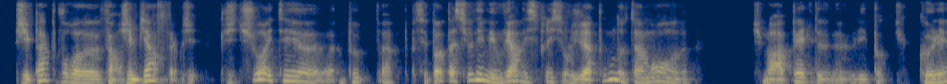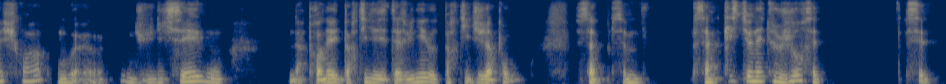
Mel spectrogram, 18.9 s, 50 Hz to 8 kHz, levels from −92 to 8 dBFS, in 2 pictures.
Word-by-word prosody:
J'ai 120 -2 +3
pas 190 +7 +3
pour, 150 -8 0
heu, 125 -1 +4
enfin 120 - 0
j'aime 125 -2 +6
bien 185 +9 +6
enfin 195 - -4
j'ai 120 -1 -9 0.2
j'ai 125 - -6
toujours 215 - +3
été, 185 -2 +1
heu, 155 -3 +1
un - - -10
peu 145 +3 -4
pas 125 - -7
p 125 - -28
c'est - - -8
pas - - +5
passionné 215 +2 +3
mais 165 -9 +4
ouvert 135 - +4
d'esprit 150 +1 -3
sur 150 - -4
le 125 - -3
Japon. 120 - +4
Notamment, 145 - +1
heu, 120 - -10 0.6
je - - -7
me 115 - +3
rappelle 145 +7 +2
de 120 -4 -3 0.3
l'époque 120 0 -7
du - - -18
collège 135 +5 +2
je - - -11
crois 175 +5 -6
ou, 125 0 -2
heu, 115 0 -9 0.2
ou 150 -7 -7
du 120 -1 -7
lycée 130 +7 +2
où 125 -5 -3 0.6
on - - -3
apprenait 125 +3 +2
une 125 - -4
partie 125 +4 -2
des 125 -3 +1
États-Unis, 115 +5 0
l'autre 125 -4 -1
partie - - -6
du - - -2
Japon. - - +1 0.6
Ça - - +3
me - - -10
ça - - -5
me 125 0 -1 0.5
ça 140 - +2
me 130 - -6
questionnait 170 -1 +1
toujours, 170 +3 -1
cette 120 -1 -3 0.8
cette - - -2
135 Hz, 200 wpm, -27 LUFS, 120-165 Hz, 0.8 s, j'aime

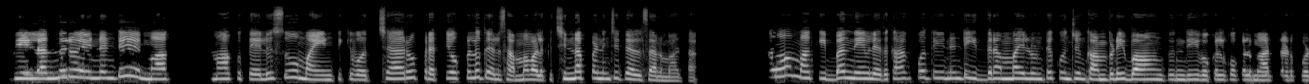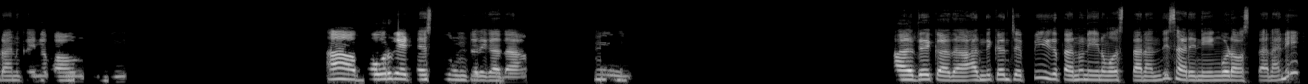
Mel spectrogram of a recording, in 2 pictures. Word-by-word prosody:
వీళ్ళందరూ 275 +4 +5
ఏంటంటే 290 +3 +1 0.3
మాకు 245 0 +2 0.5
మాకు 260 +1 -3
తెలుసు. 260 +7 -2 0.2
మా 240 - +3
ఇంటికి 240 +3 -9
ఒచ్చారు. 265 +5 -2
ప్రతి 245 +2 -3
ఒక్కళ్ళు 300 +3 -4
తెలుసు 235 -4 -4
అమ్మ 220 +3 -4
వాళ్ళకి 210 -2 -1
చిన్నప్పటి 285 +2 +1
నుంచి 265 +2 -4
తెలుసనమాట. 195 -8 -4 0.8
సో, 345 - -1 0.2
మాకు 295 -1 0
ఇబ్బందేమి 275 +2 +1
లేదు. 230 -1 -3
కాకపోతే 280 +2 -7
ఏంటంటే, 280 +2 -3
ఇద్దరు 275 +5 -3
అమ్మాయిలుంటే 260 0 0
కొంచెం 265 0 -1
కంపెనీ 245 +3 +1
బావుంటుంది. 225 -1 0
ఒకళ్ళకొకళ్ళు 215 0 -6
మాట్లాడుకోవడానికైనా 195 -1 -5
బావుంటుంది. 190 - -5 2.1
ఆ! 245 - +10 0.3
బోర్ 240 +3 +4
గెట్టేస్తూ 235 -1 +4
ఉంటది 195 -2 -2
గదా! 175 -1 +2 0.8
హ్మ్. 215 -3 -6 2.8
అదే 220 +1 +6
కదా! 195 -2 +3 0.2
అందుకని 225 +3 -1
చెప్పి 225 +8 -5
ఇగ 245 - +1
తను 215 0 +1
నేను 205 -1 -1
ఒస్తానంది. 195 +3 -3
సరే 205 -4 +2
నేను 190 +1 -2
కూడా 200 -1 +4
ఒస్తానని 195 +10 -3
230 Hz, 110 wpm, -21 LUFS, 205-275 Hz, 2.8 s, ఆ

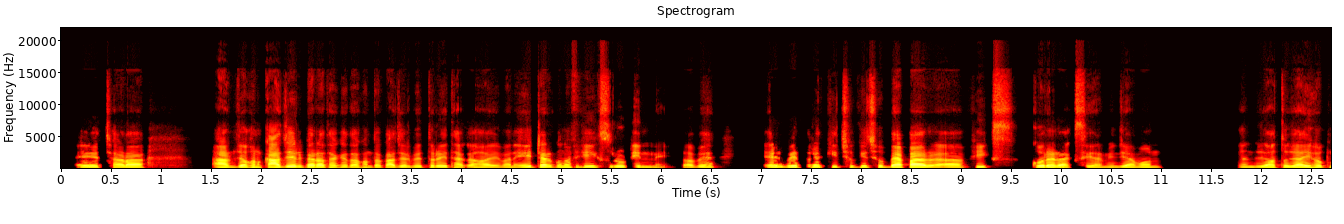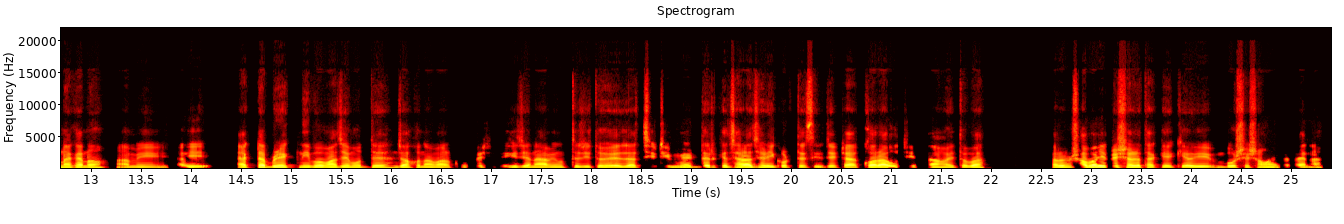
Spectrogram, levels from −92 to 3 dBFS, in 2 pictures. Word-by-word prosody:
এ 140 - -6 0.3
ছাড়া 145 -1 +3 0.9
আর 135 -1 +6
যখন 155 +3 +2
কাজের 165 +5 +6
প্যারা 180 0 +6
থাকে 170 +1 -2
তখন 150 0 -2
তো - - +1
কাজের 125 -1 +1
ভেতরেই 130 +2 -1
থাকা 120 0 -2
হয়। 115 0 +1
মানে 140 +2 -5
এইটার 185 +2 +3
কোন 195 - -1 0.2
fixed 170 -1 -1
routine 125 -1 -2
নেই। - - -16 0.2
তবে 155 +9 -2 0.7
এর 145 - +3
ভেতরে 150 +7 +1
কিছু, 155 +2 -6
কিছু 190 0 -3
ব্যাপার 145 -2 +9 0.3
আ - - +3 0.2
fixed 145 +1 -5 0.3
করে 140 0 +6
রাখছি 110 +2 -3
আমি। 115 +3 -9
যেমন 110 0 0 1.1
যত 120 0 +2
যাই 140 +2 +6
হোক 145 -1 +1
না - - +2
কেন 140 0 +1 0.4
আমি 115 +2 -6 0.4
এই 115 - -1 0.5
একটা 120 +2 +3
break 120 0 +3
নিব 125 -1 -2 0.2
মাঝেমধ্যে। 115 -1 -1 0.2
যখন 115 +1 -1
আমার 115 0 -1
খুব 115 - -18
বেশি 110 - -14
দেখি 115 +1 -7
যে 115 - +1
না 115 - 0
আমি 115 - -5
উত্তেজিত 110 -1 -7
হয়ে 110 0 +2
যাচ্ছি, 110 - -3
team 110 - -9
mate-দেরকে 110 +1 -2
ঝাড়াঝাড়ি 115 0 +3
করতেছি, 105 0 -5
যেটা 115 0 -1 0.2
করা 125 -1 +7
উচিত - - -18
না 110 - 0
হয়তোবা। 110 +2 0 0.7
কারণ 115 0 +2
সবাই 135 +1 +6
pressure-এ 115 -3 +2
থাকে, 110 0 -3
কেউই 110 0 +1 0.3
বসে 110 +1 -1
সময় 110 -1 -1
কাটায় 110 0 -5
না। - - -6
120 Hz, 170 wpm, -23 LUFS, 110-145 Hz, 1.1 s, ব্যাপার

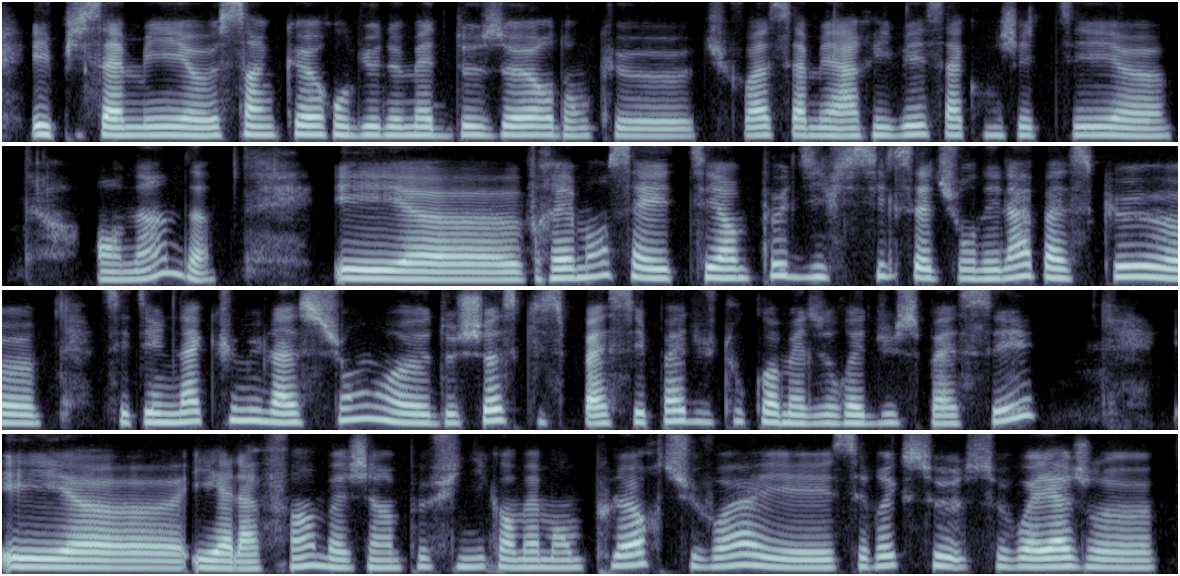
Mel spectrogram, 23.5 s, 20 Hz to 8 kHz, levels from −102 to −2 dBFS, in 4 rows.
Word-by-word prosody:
et 195 -1 +5
puis 175 - -10
ça 175 0 +5
met, 175 0 +1
heu, 165 0 +2
5 180 +1 0
heures 190 0 +3
au 185 - +3
lieu 180 +1 -1
de 175 0 -1
mettre 175 -2 -1
2 180 +1 -1
heures 180 0 +3
donc, 165 +1 -10
heu, 155 -1 -3
tu - - -18
vois? 175 +1 +1
Ça 175 -1 -2
m'est 170 0 -2
arrivé 175 +3 -1
ça, 180 -1 -2
quand 175 0 -12
j'étais, 180 +1 -4
heu, 160 -1 -1 0.6
en 170 0 -2
Inde, 240 - -2 0.6
et 185 -2 +5
heu, 165 -1 +3
vraiment 200 +5 +1
ça 245 -3 -1
a - - +4
été 195 +2 0
un 200 0 +3
peu 250 +6 -3
difficile 220 +3 -6
cette 200 -6 -1
journée-là 190 +5 0
parce 200 -4 0
que, 225 - -4 0.4
heu, - - -7 0.3
c'était 190 +1 -3
une 190 0 +1
accumulation, 230 +3 0
heu, 185 -1 +2
de 185 +2 -5
choses 225 +5 +2
qui 195 - -15
se - - -8
passaient 175 +3 +1
pas 220 +2 +1
du 200 -1 -10
tout 215 - -11
comme 195 -2 +1
elles 175 0 -2
auraient 175 0 +1
dû 185 +2 -8
se - - -7
passer. 215 - -2 0.7
Et 175 -2 +5
heu, 160 -2 +3
et 165 -2 +3
à 155 - +4
la 145 0 +2
fin, 190 +7 -3
bah, 175 -4 -1
j'ai 165 +1 -5
un 165 0 -3
peu 185 +3 -9
fini 185 +1 -7
quand 175 -2 -1
même 170 0 -1
en 165 +1 -3
pleurs, 215 +6 +1
tu 195 - -8
vois? 205 +4 +1
Et 165 -2 0
c'est 185 - -6
vrai 205 +3 -1
que - - -12
ce 195 -5 -2
ce 175 +2 -10
voyage, 185 +1 +4
heu 165 -2 -1
180 Hz, 210 wpm, -26 LUFS, 170-195 Hz, 0.7 s, et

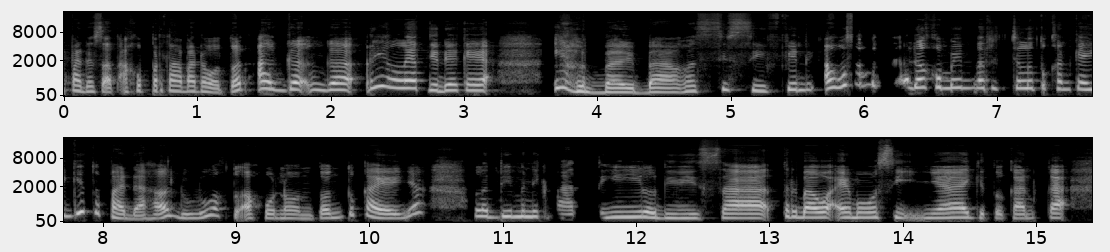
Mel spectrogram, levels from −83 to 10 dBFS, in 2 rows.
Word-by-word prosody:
pada 245 -3 -1
saat - - -1
aku 210 +5 -5
pertama 250 -2 -1
nonton, 230 - 0
agak 330 -1 +4
nggak 295 0 +3
relate 385 -2 +4
jadinya 275 0 +2
kayak, 270 -2 +1 0.5
"Ih 400 - +4
lebay 190 -3 +2
banget 200 +7 -1
sih 255 +5 -7
si 300 -3 -4
Finn," 295 +5 -3
aku 390 +6 +4
sempet - - -3 0.2
ada 410 +1 +4
komentar 395 -2 0 0.2
celetukan 370 -2 -2
kayak 320 -3 +1
gitu, 465 -1 +2
padahal 170 -1 -1
dulu 220 +12 -4
waktu 325 - -10
aku 195 0 -2
nonton 190 +3 -5
tuh 355 - -7
kayaknya 205 - +1 0.4
lebih 270 -1 +2
menikmati, 245 0 -1
lebih 195 -3 -1
bisa 200 +1 +2
terbawa 235 -3 +5
emosinya 225 -1 0
gitu 195 - -9
kan 185 0 -2
Kak, 215 -1 -1
245 Hz, 150 wpm, -21 LUFS, 200-320 Hz, 0.5 s, terbawa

